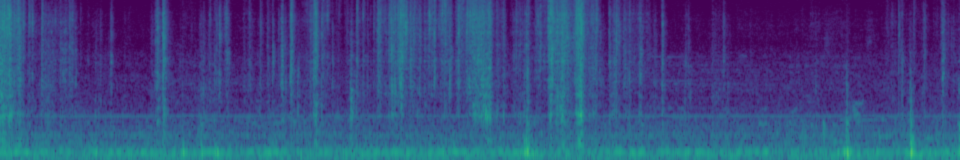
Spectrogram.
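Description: Trading cards being handled and flipped through by hand: soft rustling and light clicking of card stock, with a few sharper clicks about halfway through and near the end, over a steady low hum.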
